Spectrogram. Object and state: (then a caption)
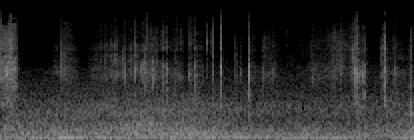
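Tree bark on a log. Long purple nails tap and scratch the rough bark of a large solid log. Dry, crackly scraping and short bright ticks ride over a steady low rumble, with a fairly even level throughout.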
